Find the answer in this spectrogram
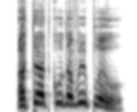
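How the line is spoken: Shout. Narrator (Russian): крикнул я

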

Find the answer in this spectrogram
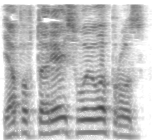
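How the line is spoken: Loud man. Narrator (Russian): громко сказал худой человек в пиджаке советского покроя

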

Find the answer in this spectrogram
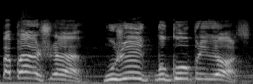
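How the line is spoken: Shouted. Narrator (Russian): крикнул Ваня

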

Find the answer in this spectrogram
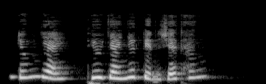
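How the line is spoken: Worried but smiling. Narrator (Vietnamese): Nàng rất lo lắng nhưng vẫn mỉm cười, nói

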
